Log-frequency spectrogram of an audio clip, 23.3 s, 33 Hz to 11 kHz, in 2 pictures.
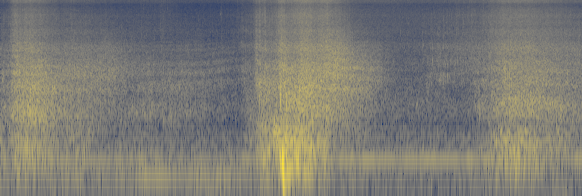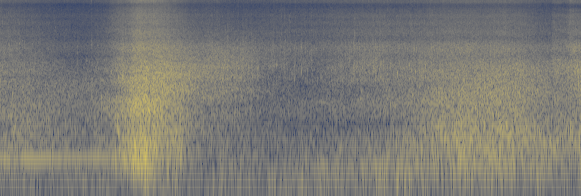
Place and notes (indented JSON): {
  "title": "內埤灣, Su'ao Township - sound of the waves",
  "date": "2014-07-28 15:20:00",
  "description": "Sound of the waves, At the beach\nZoom H6 MS+ Rode NT4",
  "latitude": "24.58",
  "longitude": "121.87",
  "altitude": "7",
  "timezone": "Asia/Taipei"
}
